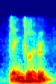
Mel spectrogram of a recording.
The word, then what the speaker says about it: Bengaluru: of astrophysics at bengaluru that's how you pronounce it bengaluru in india for again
